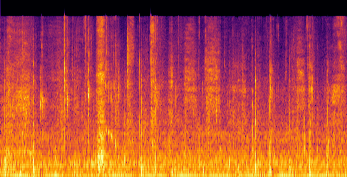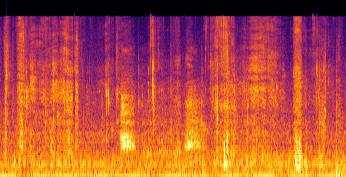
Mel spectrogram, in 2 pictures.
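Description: Close-miked eating: two people chewing and smacking on chicken curry and rice eaten by hand, with many irregular sharp mouth clicks, over a steady low hum.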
